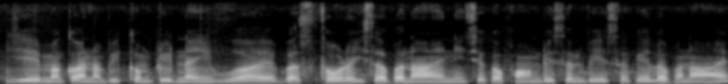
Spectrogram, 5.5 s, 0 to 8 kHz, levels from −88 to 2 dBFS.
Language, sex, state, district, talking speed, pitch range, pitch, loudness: Hindi, female, Chhattisgarh, Bilaspur, 220 wpm, 200-205 Hz, 205 Hz, -20 LUFS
